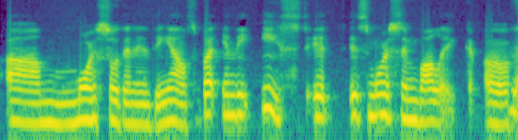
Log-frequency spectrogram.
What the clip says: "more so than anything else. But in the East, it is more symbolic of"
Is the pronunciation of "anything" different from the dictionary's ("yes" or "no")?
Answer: no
